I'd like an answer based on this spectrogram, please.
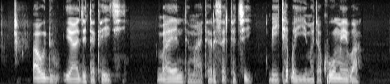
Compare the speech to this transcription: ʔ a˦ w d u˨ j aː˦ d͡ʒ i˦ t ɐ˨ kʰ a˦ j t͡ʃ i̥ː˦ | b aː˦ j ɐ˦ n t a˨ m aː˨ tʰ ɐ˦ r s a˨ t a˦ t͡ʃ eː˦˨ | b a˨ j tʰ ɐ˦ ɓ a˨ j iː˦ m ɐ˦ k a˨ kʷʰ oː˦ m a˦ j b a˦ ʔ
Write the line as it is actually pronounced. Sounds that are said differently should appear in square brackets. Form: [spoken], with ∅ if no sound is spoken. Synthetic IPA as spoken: ʔ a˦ w d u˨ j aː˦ d͡ʒ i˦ t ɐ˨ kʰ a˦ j t͡ʃ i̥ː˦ | b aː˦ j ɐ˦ n [d] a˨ m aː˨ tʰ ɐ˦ r s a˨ t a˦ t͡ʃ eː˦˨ | b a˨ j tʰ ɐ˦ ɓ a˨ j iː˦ m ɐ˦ [t] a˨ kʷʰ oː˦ m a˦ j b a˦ ʔ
